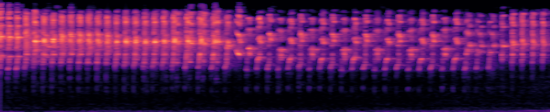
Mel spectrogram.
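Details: Lovebird giving a long ngekek chatter, a dense, rapid, high-pitched trill of buzzy notes that holds steady, then breaks into looser twittering phrases before running on again.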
